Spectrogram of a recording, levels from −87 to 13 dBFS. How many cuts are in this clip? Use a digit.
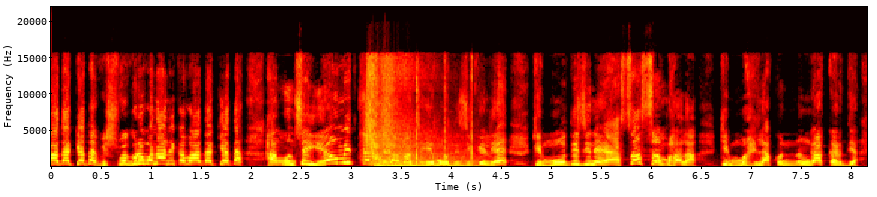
1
